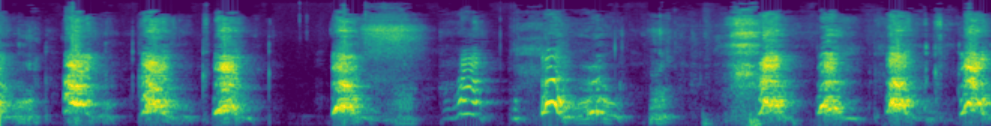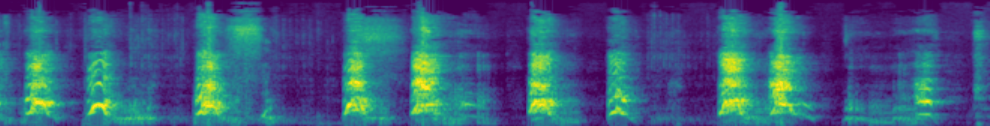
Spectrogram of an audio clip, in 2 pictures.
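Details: Domestic dog barking at a door stop it seems to see as a threat; a long run of rapid, sharp barks, mostly in pairs and triplets, continuing for over ten seconds with brief gaps and a hint of growl.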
